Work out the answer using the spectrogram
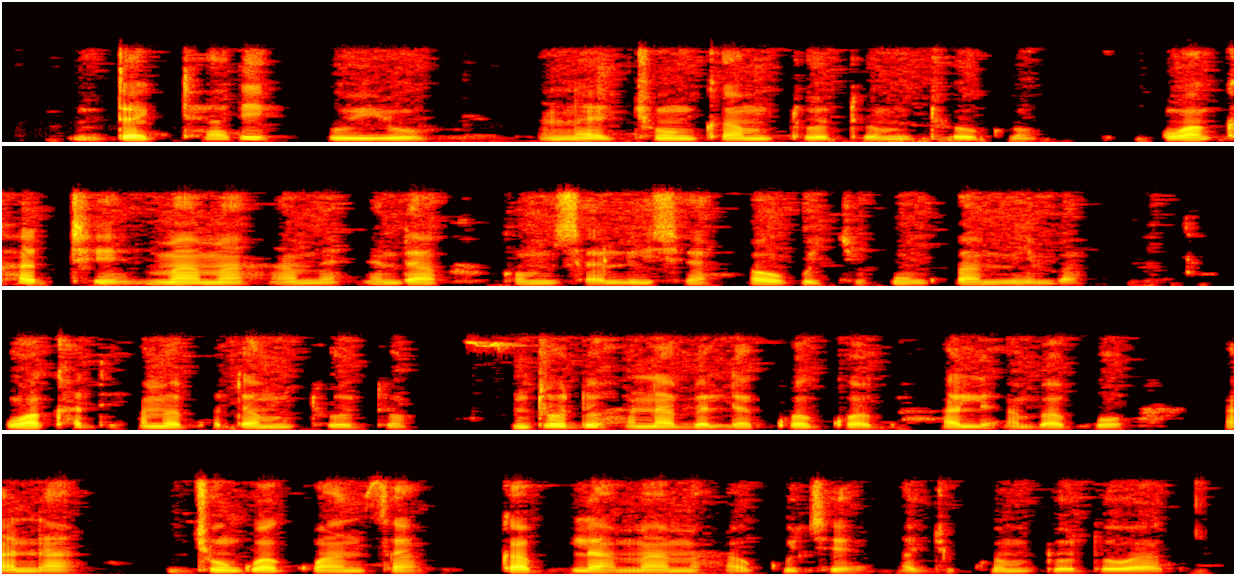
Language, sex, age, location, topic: Swahili, male, 25-35, Nakuru, health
